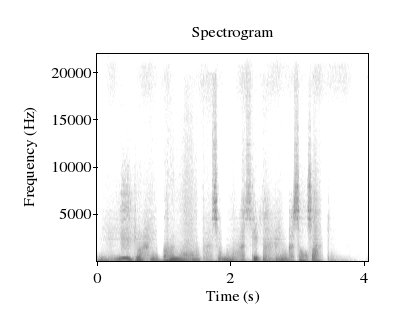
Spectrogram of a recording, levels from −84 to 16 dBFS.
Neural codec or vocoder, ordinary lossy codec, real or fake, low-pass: codec, 44.1 kHz, 0.9 kbps, DAC; none; fake; none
